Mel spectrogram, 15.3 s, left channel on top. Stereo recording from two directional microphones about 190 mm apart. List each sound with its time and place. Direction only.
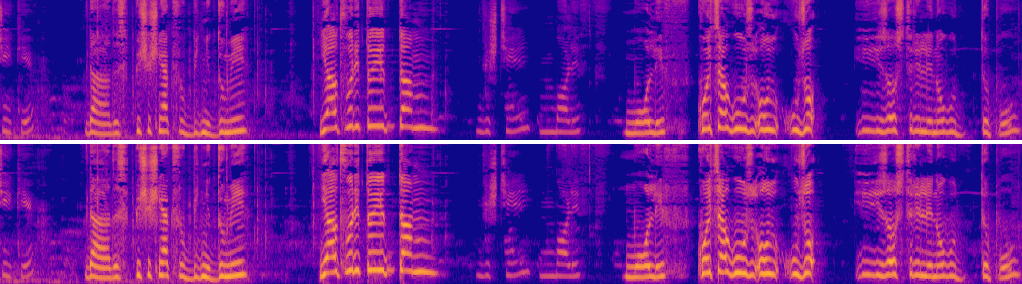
0.0 s speech: 30° left (ahead or behind)
1.3 s speech: 15° right (ahead or behind)
4.7 s speech: 20° right (ahead or behind)
7.3 s a woman's voice: 50° left (ahead or behind)
8.4 s speech: 20° left (ahead or behind)
9.4 s speech: centre (ahead or behind)
12.8 s speech: 10° right (ahead or behind)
